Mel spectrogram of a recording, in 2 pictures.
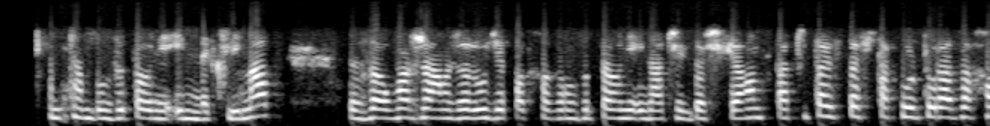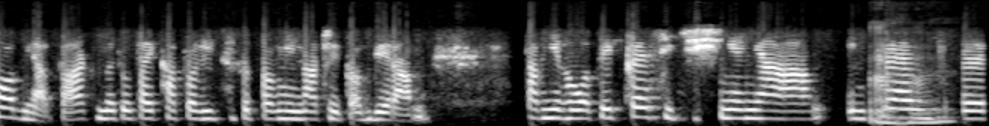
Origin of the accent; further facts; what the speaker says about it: Gdynia, Pomeranian Voivodeship, Poland; jestem z Gdyni, więc to też specyficzna sytuacja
